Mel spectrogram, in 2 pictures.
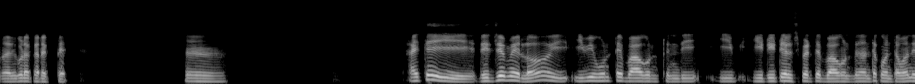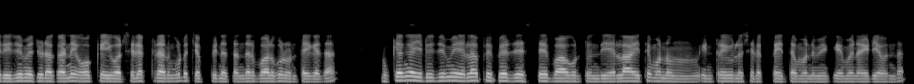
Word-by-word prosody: అది 135 0 0
కూడా 150 0 +2
కరెక్టే. 135 -3 -2 1.2
ఆ! 140 -2 -4 1.9
అయితే 170 +6 +3
ఈ - - +3 0.3
రెజ్యూ‌మే‌లో 170 -1 +4 0.2
ఇ - - -4 0.2
ఇవి 170 +2 +1
ఉంటే 170 0 0
బాగుంటుంది. 140 -1 0 0.4
ఇవి 145 - -10
ఈ - - -1
డీటెయిల్స్ 150 -1 +2
పెడితే 155 0 +2
బాగుంటుంది 140 +1 +1
అంటే 165 +4 -2
కొంతమంది 140 +2 0
రెజ్యూమే 155 +2 +2
చూడగానే 145 +1 +3
"ఓకే. 150 +1 -2
యూ 140 - +1
ఆర్ - - -19
సెలెక్టెడ్" 150 0 +1
అని 145 0 -5
కూడా 170 +1 -1
చెప్పిన 140 +1 -2
సందర్భాలు 140 +1 +1
కూడా 145 -2 0
ఉంటయి 130 0 -2
కదా! 140 +2 -1 0.5
ముఖ్యంగా 180 +6 +3
ఈ - - +3
రెజ్యూమే 170 +2 +1
ఎలా 175 +2 +3
ప్రిపేర్ 165 -2 +2
చేస్తే 155 +1 0
బాగుంటుంది? 140 -1 0
ఎలా 150 +1 +3
అయితే 145 +2 -2
మనం 140 -2 -2 0.3
ఇంటర్‌వ్యూ‌లో 145 0 -2
సెలెక్ట్ 135 -1 -3
అయితాం 135 0 -3
అని 130 - -5
మీకు 130 +2 -6
ఏమైనా 135 0 -2
ఐడియా 130 -1 -2
ఉందా? 130 - -7
145 Hz, 160 wpm, -24 LUFS, 140-155 Hz, 1.9 s, రెజ్యూ‌మే‌లో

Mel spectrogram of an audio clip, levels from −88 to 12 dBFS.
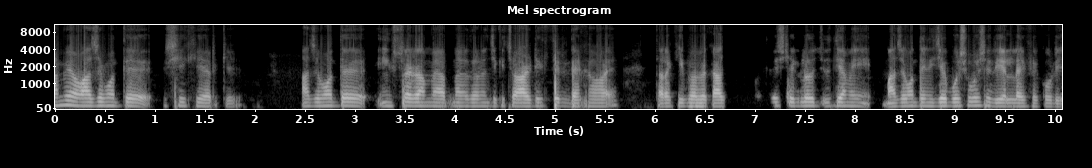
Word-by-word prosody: আমিও 165 +1 +2
মাঝেমধ্যে 145 0 +2 0.4
শিখি 145 -2 -7
আরকি। - - -14 0.7
মাঝেমধ্যে 145 +1 +1 0.4
ইনস্টাগ্রাম 145 0 +2
এ - - +2
আপনার 135 +1 -4
ধরেন 135 0 -3
যে - - -5
কিছু 135 +1 -3
আর্টিস্ট 135 +1 0
দের 140 - +3
দেখা 130 +1 -3
হয় 130 - 0 0.4
তারা 125 - +2
কিভাবে 130 0 +3
কাজ 130 0 +6
গুলো - - -37
করে - - -5
সেগুলো 145 0 +1 0.2
যদি 140 +2 -4
আমি 140 0 -4 0.3
মাঝেমধ্যে 140 +3 +1
নিজে 145 +2 +4
বসে, 145 +2 0
বসে 155 0 -1
রিয়াল 130 -1 +3
লাইফ 125 -1 +1
এ - - -20
করি। 120 -2 -4
140 Hz, 185 wpm, -24 LUFS, 135-145 Hz, 0.7 s, কাজ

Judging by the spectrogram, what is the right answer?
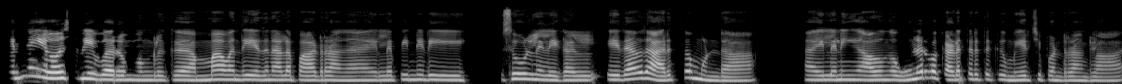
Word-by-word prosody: என்ன 360 +7 -2
யோசனை 280 -1 +5
வரும். 210 -1 +3
உங்களுக்கு 200 0 -3 0.2
அம்மா 205 +3 +1
வந்து 215 -1 -1
எதனால 210 0 0
பாடுறாங்க? 195 -1 -1 0.3
இல்ல 200 +1 -3
பின்னாடி 220 -1 -2 0.7
சூழ்நிலைகள். 205 -6 0 0.3
ஏதாவது 250 +6 +2
அர்த்தம் 215 +9 -1
உண்டா? 180 -3 -2 0.8
அ - - -3
இல்ல 210 0 -1
நீங்க 215 0 -1
அவங்க 210 +1 0 0.2
உணர்வ 300 +5 +2
கடத்துறதுக்கு 225 +1 -2
முயற்சி 200 +2 -3
பண்றாங்களா? 185 -2 -4
210 Hz, 120 wpm, -20 LUFS, 200-230 Hz, 0.8 s, யோசனை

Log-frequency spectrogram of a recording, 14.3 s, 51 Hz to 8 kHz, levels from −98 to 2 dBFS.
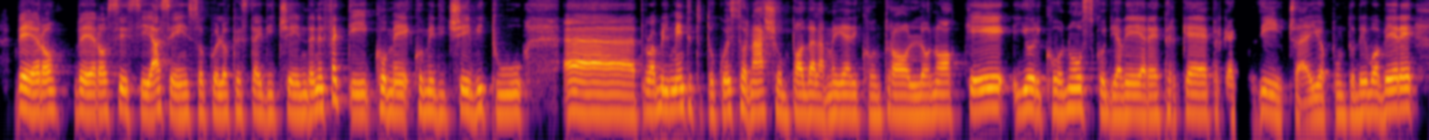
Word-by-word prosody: Vero, 150 -2 +4
vero, 140 -2 +2
sì 145 +2 -1
sì, 140 -2 0
ha - - +6
senso 135 -2 -2
quello 135 0 -2
che 145 - -7
stai 135 -1 -4
dicendo. 135 +1 -3
In 145 - +2
effetti, 165 -6 -1
come 145 -4 0
come 150 -3 -3
dicevi 145 +4 -1
tu, 135 -1 -4 0.4
ehm, 135 -2 +5
probabilmente 155 +4 +1
tutto 140 -4 -10
questo 150 +4 0
nasce 145 +1 0
un 130 - -7
po' 135 +1 +2
dalla 130 -2 0
mania 135 +2 -2
del 130 - -4
controllo, 130 -1 -2
no, 135 0 -2
che 160 +3 +3
io 160 +2 +2
riconosco 155 +1 0
di 130 0 -3
avere, 130 -1 0
perché 135 -1 -2
perché - - -9
è 125 - -7
così; 135 -6 -5
cioè - - -5
io 115 +4 -2
appunto 130 +1 -9
devo 140 +2 0
avere 160 +3 +4
140 Hz, 175 wpm, -24 LUFS, 130-150 Hz, 0.4 s, ha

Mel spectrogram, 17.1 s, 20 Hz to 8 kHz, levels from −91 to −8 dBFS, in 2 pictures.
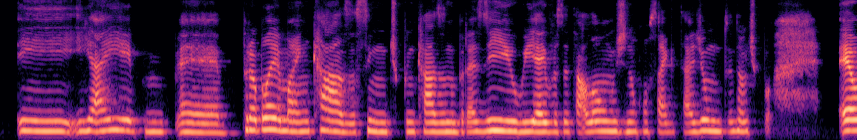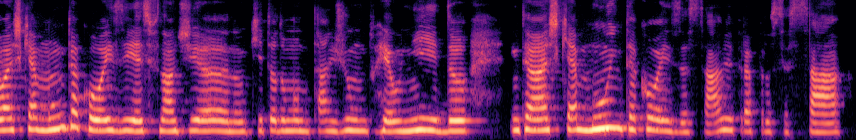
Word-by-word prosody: e 215 -1 -3
e 230 - -1
aí 225 0 -2
m 205 0 -6
eh, 190 -2 -4
problema 235 -2 +1
em 210 +1 -3
casa, 215 -4 -2
assim, 200 +1 -4
tipo 200 - -16
em 205 - -3
casa 200 0 -1
no 200 0 -1
Brasil, 210 +1 0
e 210 0 +1
aí 200 0 +3
você 200 0 -8
está 200 -1 -5
longe, 210 -1 -2
não 205 0 -4
consegue 200 -1 -11
estar 195 0 -8
junto. 215 -1 -3
Então, 210 -1 -4
tipo, - - -18 0.7
eu 230 +1 +5
acho 240 0 +1
que 255 - -3
é 250 - +2
muita 265 +6 +3
coisa, 230 -5 +2
e 230 - +1
esse 220 0 +1
final 215 -1 -1
de 220 +1 -3
ano, 220 -2 0
que 210 +3 -11
todo 225 0 -3
mundo 220 -1 -2
tá 215 0 -8
junto, 225 0 -3
reunido. 220 +1 +3 0.4
Então 235 +1 +1
eu 230 - +5
acho 240 +1 +2
que 245 - -4
é 240 - +2
muita 265 +2 +7
coisa, 225 -6 -3
sabe, 200 +4 -4
pra 225 -3 -8
processar. 195 -1 -5
215 Hz, 180 wpm, -22 LUFS, 205-230 Hz, 0.7 s, muita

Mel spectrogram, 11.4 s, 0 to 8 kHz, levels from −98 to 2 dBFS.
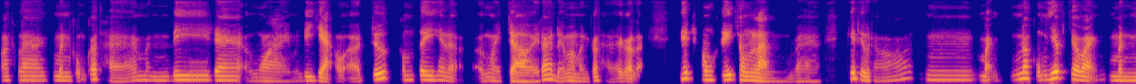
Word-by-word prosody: Hoặc 145 0 -8
là 145 -1 -3
mình 140 -1 -2
cũng - - -12
có 180 - +2
thể 105 +2 -7
mình 140 -2 -8
đi 155 0 +1
ra 150 -1 +2
ở 115 - -12
ngoài, 115 -2 -7
mình 110 +2 -23
đi 135 +1 -2
dạo - - +5 0.2
ở - - -6
trước 210 +5 +6
công 160 0 -7
ty, 160 -1 +2
hay 150 - -3
là 130 - -5
ở - - -14
ngoài 125 -2 -7
trời 105 -1 +3
đó, 170 +2 +5
để 150 - -5
mà 135 -1 -2
mình 110 -3 -8
có 140 - +1
thể, - - -19
gọi - - +2
là, - - -7 0.4
hít 210 - +5
không 160 -1 +2
khí 160 - +7
trong 155 -4 +3
lành, 110 -5 +2
và 110 -1 -12 0.3
cái 210 - +6
điều 145 -6 +1
đó, 140 - -11
ưm, 160 -1 -6
bạn - - -2
nó 195 +6 +4
cũng 160 -7 -6
giúp 220 +2 +10
cho 170 - +6
bạn 145 - +4
mình 140 -1 -1
145 Hz, 255 wpm, -25 LUFS, 125-160 Hz, 0.4 s, giúp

